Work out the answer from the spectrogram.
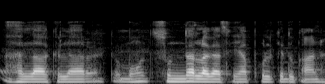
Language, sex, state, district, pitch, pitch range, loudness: Chhattisgarhi, male, Chhattisgarh, Rajnandgaon, 125 Hz, 120-130 Hz, -19 LUFS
